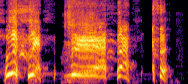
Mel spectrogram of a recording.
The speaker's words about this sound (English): I did say a little, but you can run with it how you want to. He's got that old man cough now.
